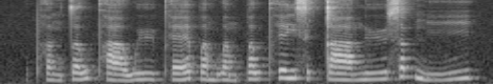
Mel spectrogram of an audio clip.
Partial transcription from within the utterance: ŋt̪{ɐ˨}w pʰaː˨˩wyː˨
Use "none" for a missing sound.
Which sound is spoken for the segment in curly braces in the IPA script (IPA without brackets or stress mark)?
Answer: ɐ˨˥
